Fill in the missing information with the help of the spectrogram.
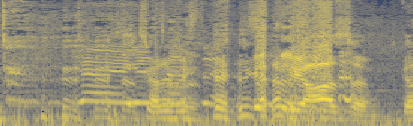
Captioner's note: laughs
